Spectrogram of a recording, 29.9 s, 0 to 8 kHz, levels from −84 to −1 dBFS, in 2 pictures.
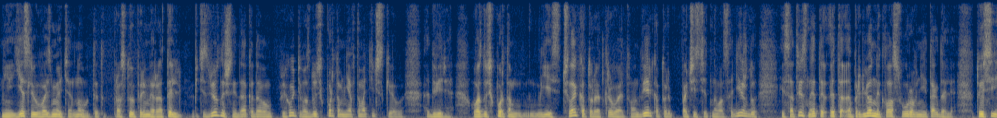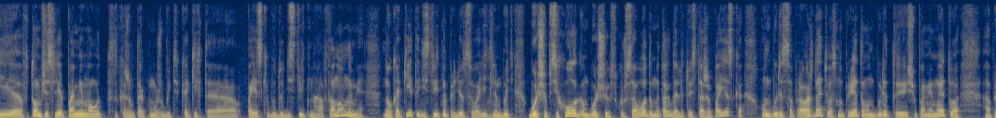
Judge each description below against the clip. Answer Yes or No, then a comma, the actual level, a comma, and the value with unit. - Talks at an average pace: No, fast, 195 wpm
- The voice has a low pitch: Yes, low, 130 Hz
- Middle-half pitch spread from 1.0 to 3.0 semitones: No, average, 3.7 semitones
